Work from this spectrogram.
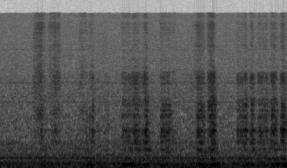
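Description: A pencil tip makes light strokes across a large white sheet of paper mounted on a board with solid backing, set on a wooden easel. Soft, dry scratching comes in short, uneven bursts over a low, steady background rumble, staying quiet throughout.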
